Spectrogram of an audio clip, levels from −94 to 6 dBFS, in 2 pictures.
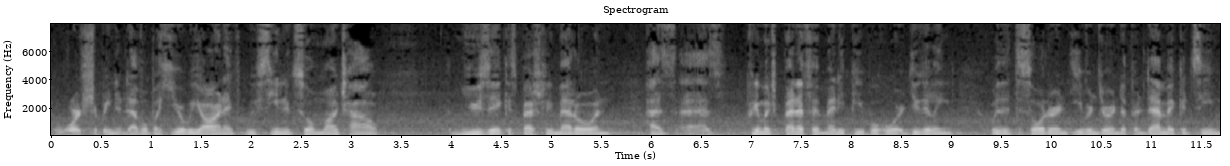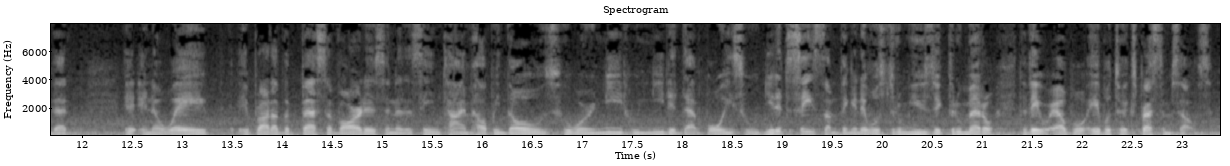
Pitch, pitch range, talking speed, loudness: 135 Hz, 125-145 Hz, 220 wpm, -22 LUFS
